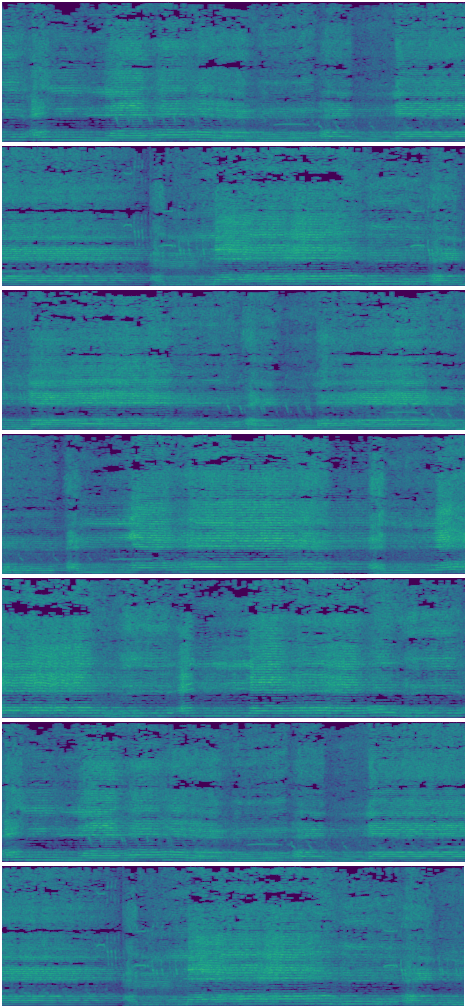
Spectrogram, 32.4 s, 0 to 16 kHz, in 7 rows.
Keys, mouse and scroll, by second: 6.0-7.2 drag, 8.8-9.5 drag, 10.6-11.3 drag, 12.1-12.8 drag, 14.9 alt+scroll up 1, 15.7 click, 16.3 alt+scroll up 1, 18.8 click, 21.8 click, 23.6 alt+scroll up 1, 24.9 ctrl+z, 25.6 click, 26.1 alt+scroll down 1, 28.1 click, 30.3 click, 31.1-31.6 alt+scroll up 2.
